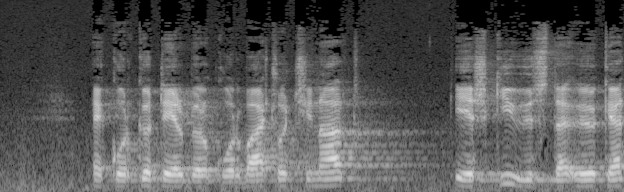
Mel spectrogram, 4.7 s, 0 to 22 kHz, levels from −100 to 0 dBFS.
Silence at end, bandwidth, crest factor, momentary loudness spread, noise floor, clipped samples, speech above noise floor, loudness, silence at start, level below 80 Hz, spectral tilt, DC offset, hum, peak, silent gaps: 0 s; 16 kHz; 20 dB; 7 LU; -46 dBFS; under 0.1%; 26 dB; -20 LUFS; 0.15 s; -54 dBFS; -2.5 dB/octave; under 0.1%; none; -2 dBFS; none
